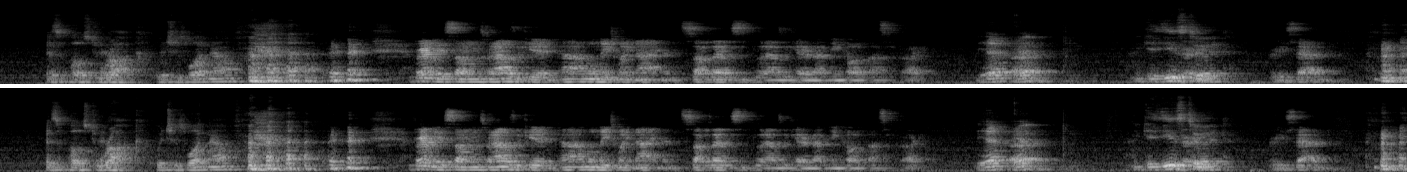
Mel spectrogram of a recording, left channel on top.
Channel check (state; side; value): normal; both; correlation 0.60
